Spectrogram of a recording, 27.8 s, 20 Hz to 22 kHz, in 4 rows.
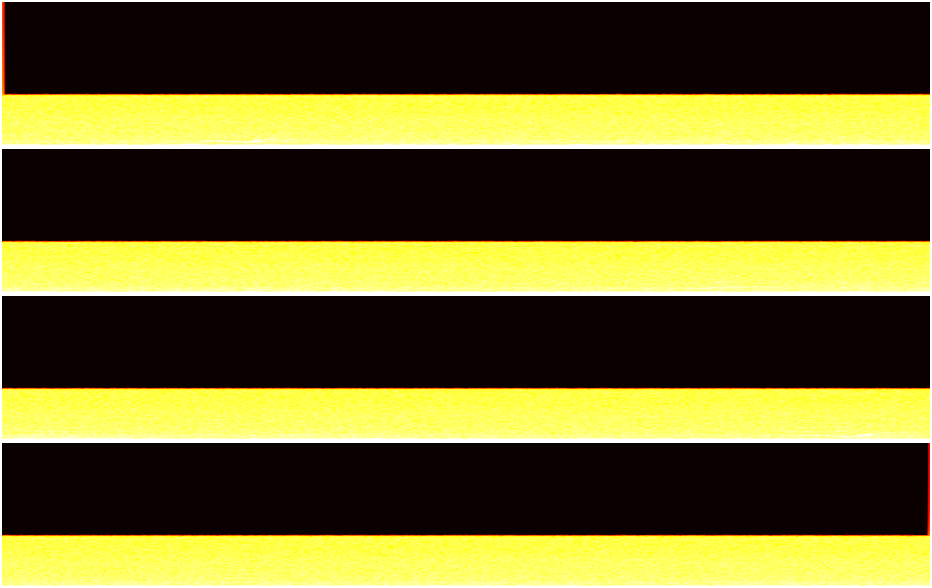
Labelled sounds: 12.4	12.7	humpback whale, 0.80 to 0.96 kHz

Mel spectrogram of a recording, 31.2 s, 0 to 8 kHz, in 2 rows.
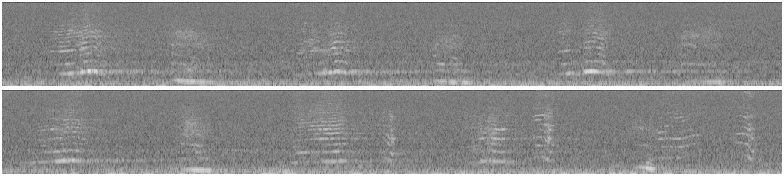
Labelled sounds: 0.9	1.9	humpback whale, 0.80 to 3.1 kHz
6.1	6.9	humpback whale, 1.1 to 2.8 kHz
11.1	11.4	humpback whale, 2.8 to 3.0 kHz
11.6	12.4	humpback whale, 1.2 to 3.2 kHz
16.3	17.2	humpback whale, 1.3 to 2.9 kHz
19.3	19.6	humpback whale, 0.90 to 1.0 kHz
21.5	22.5	humpback whale, 0.96 to 2.8 kHz
25.4	25.7	humpback whale, 1.2 to 2.1 kHz
26.2	26.6	humpback whale, 1.4 to 3.5 kHz
28.9	29.6	humpback whale, 1.3 to 3.2 kHz
30.2	30.7	humpback whale, 0.96 to 3.4 kHz

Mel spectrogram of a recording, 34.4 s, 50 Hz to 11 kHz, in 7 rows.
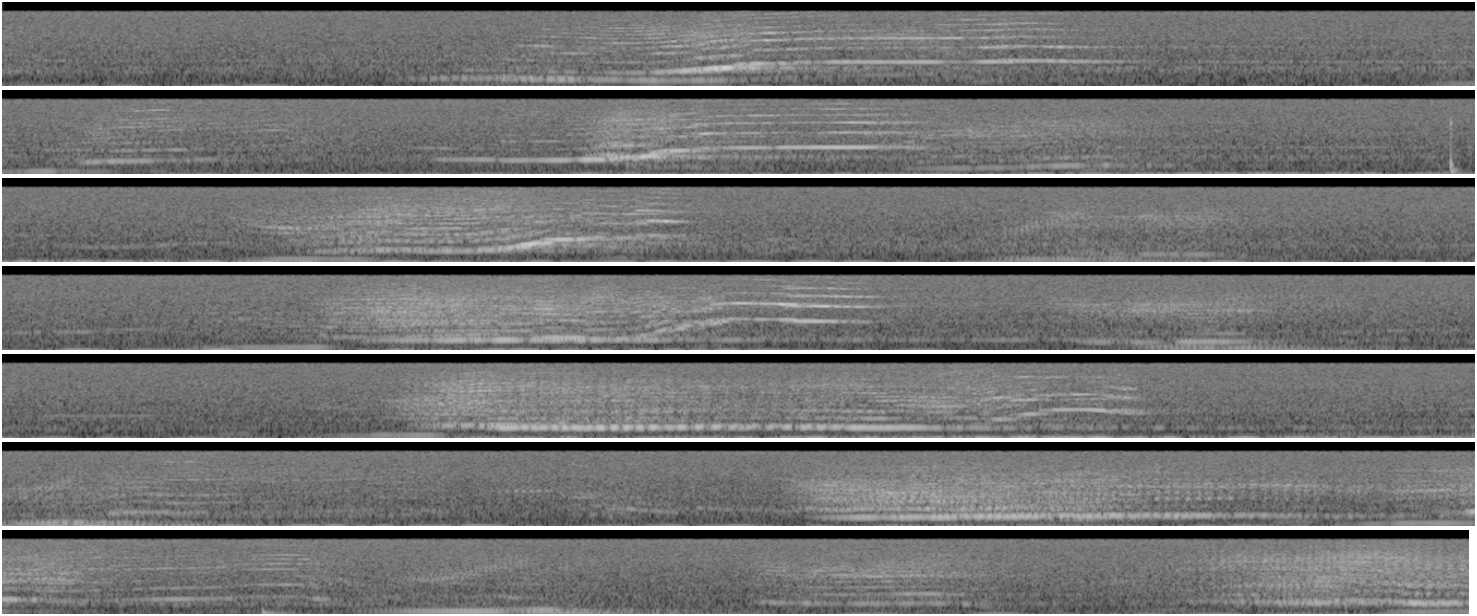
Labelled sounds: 1.7	3.7	humpback whale, 0.80 to 7.6 kHz
5.2	5.7	humpback whale, 2.4 to 4.1 kHz
6.6	8.3	humpback whale, 0.80 to 7.9 kHz
10.6	12.2	humpback whale, 0.80 to 3.6 kHz
16.6	17.7	humpback whale, 0.80 to 5.5 kHz
19.8	20.2	humpback whale, 0.80 to 0.96 kHz
21.1	21.4	humpback whale, 2.7 to 3.0 kHz
22.3	23.5	humpback whale, 0.93 to 2.6 kHz
24.5	25.4	humpback whale, 0.83 to 2.9 kHz
27.2	27.8	humpback whale, 0.93 to 2.2 kHz
28.3	30.5	humpback whale, 0.86 to 3.2 kHz
32.1	34.3	humpback whale, 0.80 to 2.0 kHz

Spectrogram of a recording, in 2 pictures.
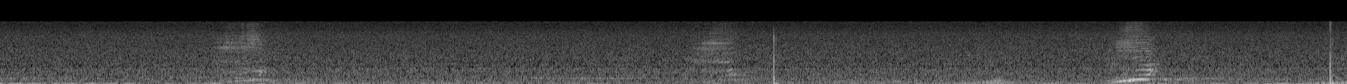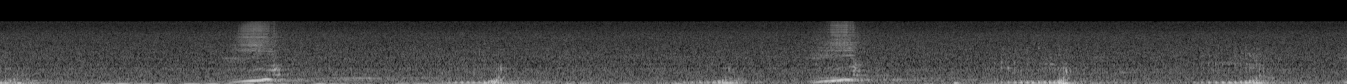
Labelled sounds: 2.1	2.4	humpback whale, 2.0 to 2.3 kHz
7.0	7.3	humpback whale, 0.99 to 2.8 kHz
15.9	16.2	humpback whale, 5.2 to 5.4 kHz
21.7	22.0	humpback whale, 2.5 to 6.6 kHz

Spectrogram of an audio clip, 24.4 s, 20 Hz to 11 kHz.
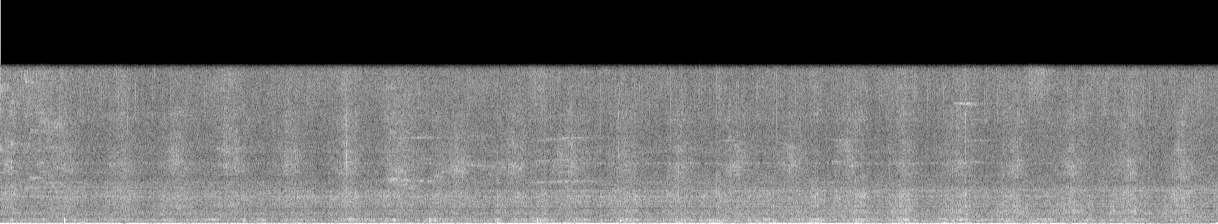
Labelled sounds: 7.6	8.4	killer whale, southern resident, 1.7 to 6.8 kHz
11.0	11.6	killer whale, southern resident, 2.1 to 4.4 kHz

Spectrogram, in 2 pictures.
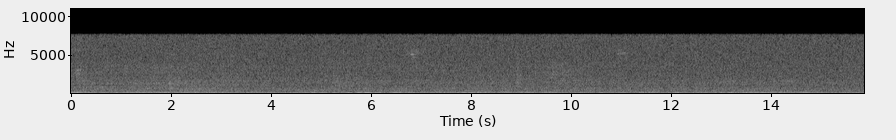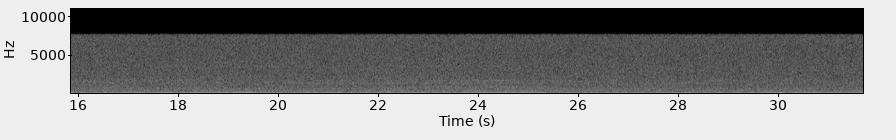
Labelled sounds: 10.9	11.2	metallic sound likely from a chain, 5.1 to 5.4 kHz

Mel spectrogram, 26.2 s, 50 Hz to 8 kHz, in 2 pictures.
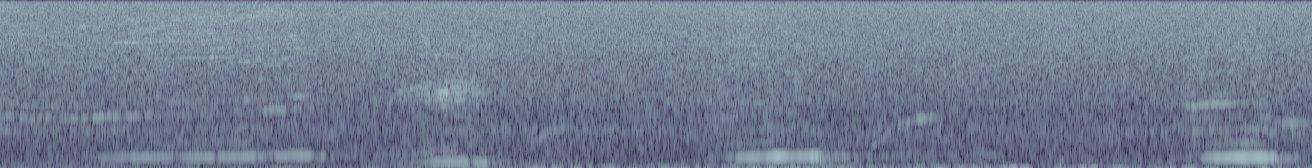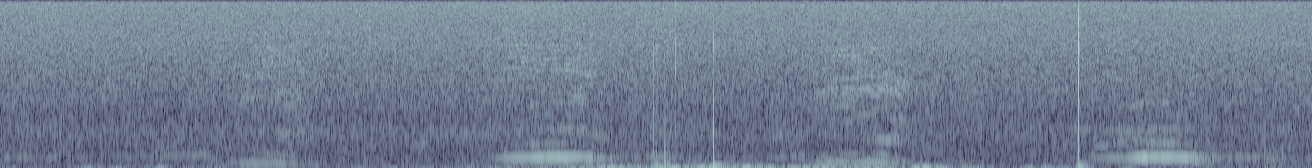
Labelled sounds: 1.1	2.9	humpback whale, 1.0 to 6.2 kHz
3.9	4.7	humpback whale, 1.3 to 1.9 kHz
9.0	9.4	humpback whale, 0.80 to 1.0 kHz
11.8	12.4	humpback whale, 1.1 to 1.3 kHz
12.7	13.1	humpback whale, 0.80 to 0.93 kHz
21.3	22.1	humpback whale, 1.5 to 3.0 kHz
24.4	24.7	humpback whale, 1.2 to 1.3 kHz

